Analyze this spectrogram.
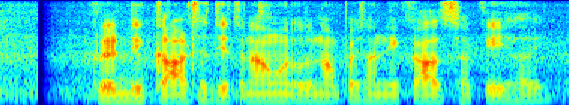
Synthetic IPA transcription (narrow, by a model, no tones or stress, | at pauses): kɾeːɖɪʈkaːɾʈʰd͡ʒɪt̪namə̃nʊt̪napɛːsanɪkaːlsəkiɦɛ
